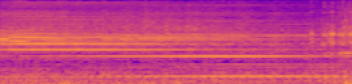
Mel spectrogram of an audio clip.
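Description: A steady hum of a few held tones from the band's stage amplification, ringing on and slowly fading in a pause between loud guitar hits.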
